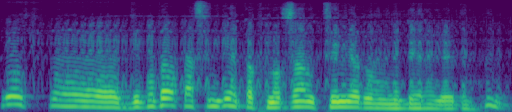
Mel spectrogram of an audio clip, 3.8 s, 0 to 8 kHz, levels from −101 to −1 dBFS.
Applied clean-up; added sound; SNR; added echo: neural mask model DeepFilterNet 3.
